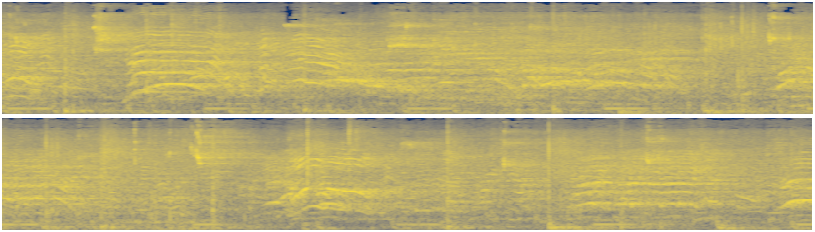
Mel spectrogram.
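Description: Indoor volleyball rally in a large hall: athletic shoes squeak sharply and often on the court floor, with the thud of the ball being played and players' voices calling out.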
